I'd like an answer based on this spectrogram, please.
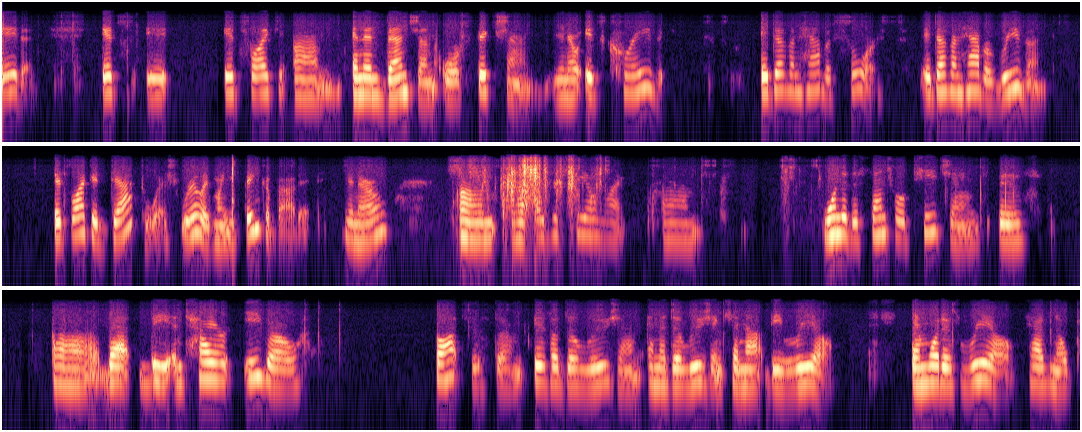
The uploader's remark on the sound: ACIM Daily Conference Call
